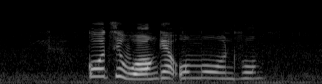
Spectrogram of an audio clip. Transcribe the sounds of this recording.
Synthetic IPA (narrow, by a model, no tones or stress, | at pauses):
k̬ut͡sʰiwɔŋkɛʔumuːnt͡fʰu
